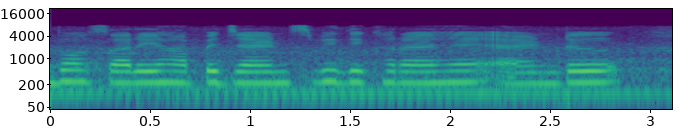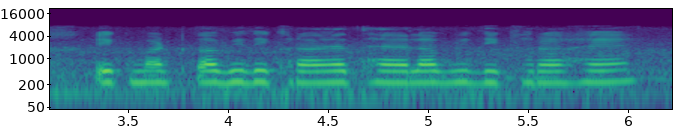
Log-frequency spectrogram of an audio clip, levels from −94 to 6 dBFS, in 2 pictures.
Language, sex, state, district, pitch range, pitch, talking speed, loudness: Hindi, female, Uttar Pradesh, Jalaun, 225-235 Hz, 230 Hz, 210 wpm, -26 LUFS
